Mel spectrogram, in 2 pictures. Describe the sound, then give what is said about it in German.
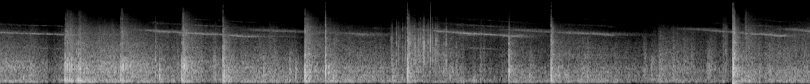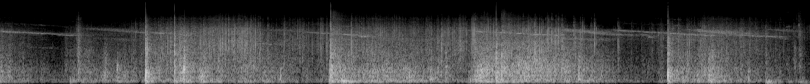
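Dense New Year's fireworks: sharp firecracker bangs and rocket pops burst irregularly, with several whistling rockets gliding downward in pitch, over a continuous crackling rumble of celebration. “Wir können ja beide erst noch einmal kurz tief durchatmen und vielleicht die Fenster noch mal ein klein wenig öffnen und dem wunderbaren Klang der Raketen und der Böller lauschen.”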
